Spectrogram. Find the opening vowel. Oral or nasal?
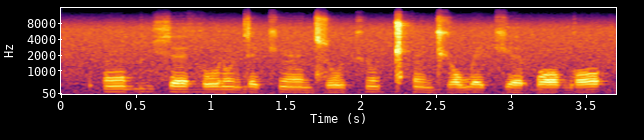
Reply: nasal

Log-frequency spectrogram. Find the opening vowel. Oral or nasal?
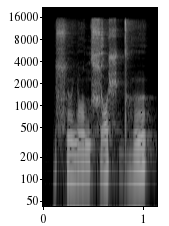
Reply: nasal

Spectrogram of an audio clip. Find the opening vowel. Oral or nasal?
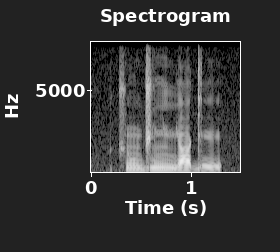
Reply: nasal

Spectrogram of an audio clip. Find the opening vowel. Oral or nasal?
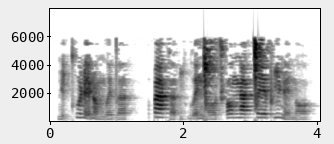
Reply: oral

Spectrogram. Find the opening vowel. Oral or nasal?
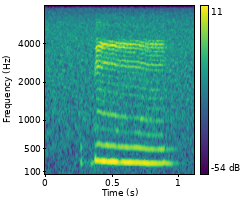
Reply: oral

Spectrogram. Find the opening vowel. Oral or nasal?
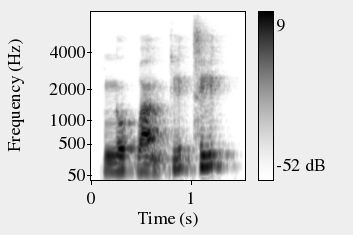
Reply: oral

